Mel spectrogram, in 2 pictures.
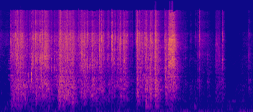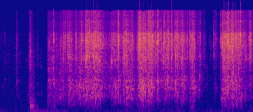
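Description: Plastic bags of LEGO pieces crinkling, with the bricks inside rattling and clinking as they are handled. The crinkling pauses for a moment midway, broken by a single knock on the table, then starts again.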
